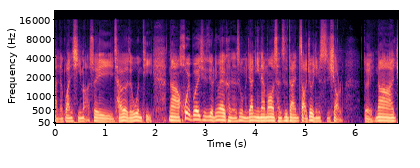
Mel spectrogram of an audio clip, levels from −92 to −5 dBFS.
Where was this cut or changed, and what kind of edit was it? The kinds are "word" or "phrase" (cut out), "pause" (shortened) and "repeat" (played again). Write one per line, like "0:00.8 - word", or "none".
none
